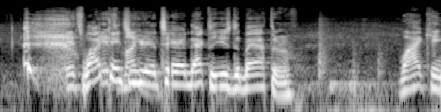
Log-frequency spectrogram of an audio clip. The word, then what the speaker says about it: pterodactyl: what is it james because the p is silent you know i was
